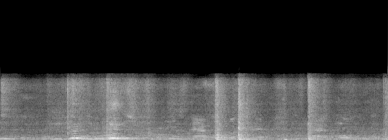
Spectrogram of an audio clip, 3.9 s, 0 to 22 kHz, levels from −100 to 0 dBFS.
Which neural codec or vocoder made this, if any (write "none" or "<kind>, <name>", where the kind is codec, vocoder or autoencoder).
autoencoder, DAC-VAE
